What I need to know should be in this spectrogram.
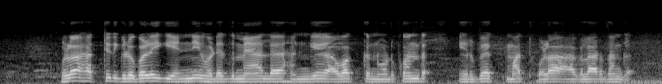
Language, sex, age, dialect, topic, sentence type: Kannada, male, 18-24, Northeastern, agriculture, statement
